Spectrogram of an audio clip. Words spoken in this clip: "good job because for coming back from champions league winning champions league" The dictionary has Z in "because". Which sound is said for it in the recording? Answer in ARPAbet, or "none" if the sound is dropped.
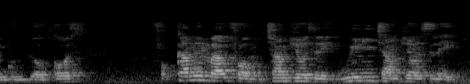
S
